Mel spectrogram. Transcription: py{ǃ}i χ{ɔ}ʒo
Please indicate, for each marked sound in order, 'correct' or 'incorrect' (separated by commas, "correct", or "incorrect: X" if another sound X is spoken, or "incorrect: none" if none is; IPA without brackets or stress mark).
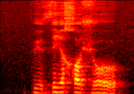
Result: incorrect: θ, incorrect: o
